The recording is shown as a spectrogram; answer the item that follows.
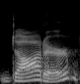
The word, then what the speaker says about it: daughter: The second part of daughter, the letter T, is a flap in this word, so it sounds more like a D. I've rewritten it here for you with the letter D.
